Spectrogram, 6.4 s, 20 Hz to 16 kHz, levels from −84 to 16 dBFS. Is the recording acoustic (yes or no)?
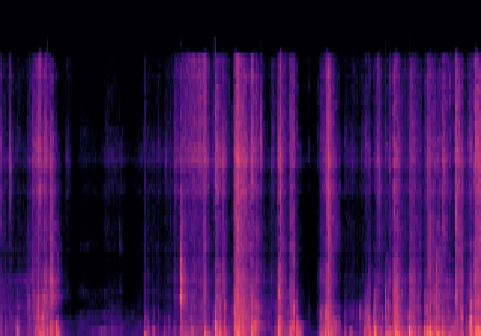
no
